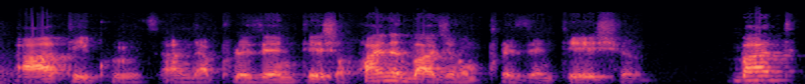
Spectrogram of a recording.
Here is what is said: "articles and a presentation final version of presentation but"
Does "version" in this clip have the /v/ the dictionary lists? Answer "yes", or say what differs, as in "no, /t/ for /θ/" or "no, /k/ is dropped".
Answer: no, /b/ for /v/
